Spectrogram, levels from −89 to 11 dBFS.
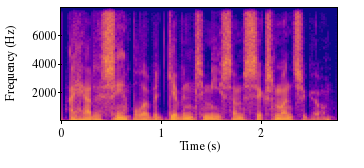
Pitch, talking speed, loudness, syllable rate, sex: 95 Hz, 285 wpm, -17 LUFS, 6.3 syllables/s, male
